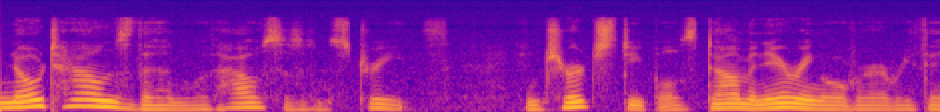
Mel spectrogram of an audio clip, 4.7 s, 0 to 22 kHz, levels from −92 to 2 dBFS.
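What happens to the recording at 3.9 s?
At 3.9 s the speech continues intact, with only the room's own background noise about 40 dB below it.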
